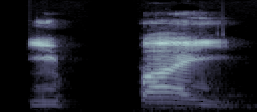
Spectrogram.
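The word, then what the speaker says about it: いっぱい: 뻥 뻥 쁜 이쁜 이게 어 한 박이 있는게 작은 즈 한 박이 있는게 조금 어색 하면 한번 멈췄다가 지나간다고 생각해요 이이 이바이 요렇게 어 그 중간에 소를 넣는 거예요 바이 바이 이렇게 그렇게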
